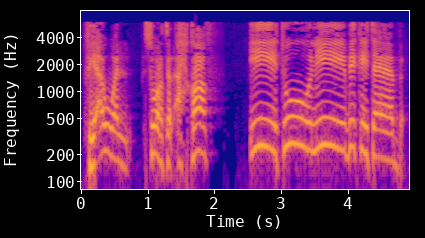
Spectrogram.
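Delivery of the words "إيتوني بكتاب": إيتوني opened with a long smooth ee; slow, measured إيتوني with no second glottal catch; eased second hamza. Shown as a demonstration. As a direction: draw out the first vowel of إيتوني. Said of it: "إذا بدأت بالكلمة تقرأ".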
